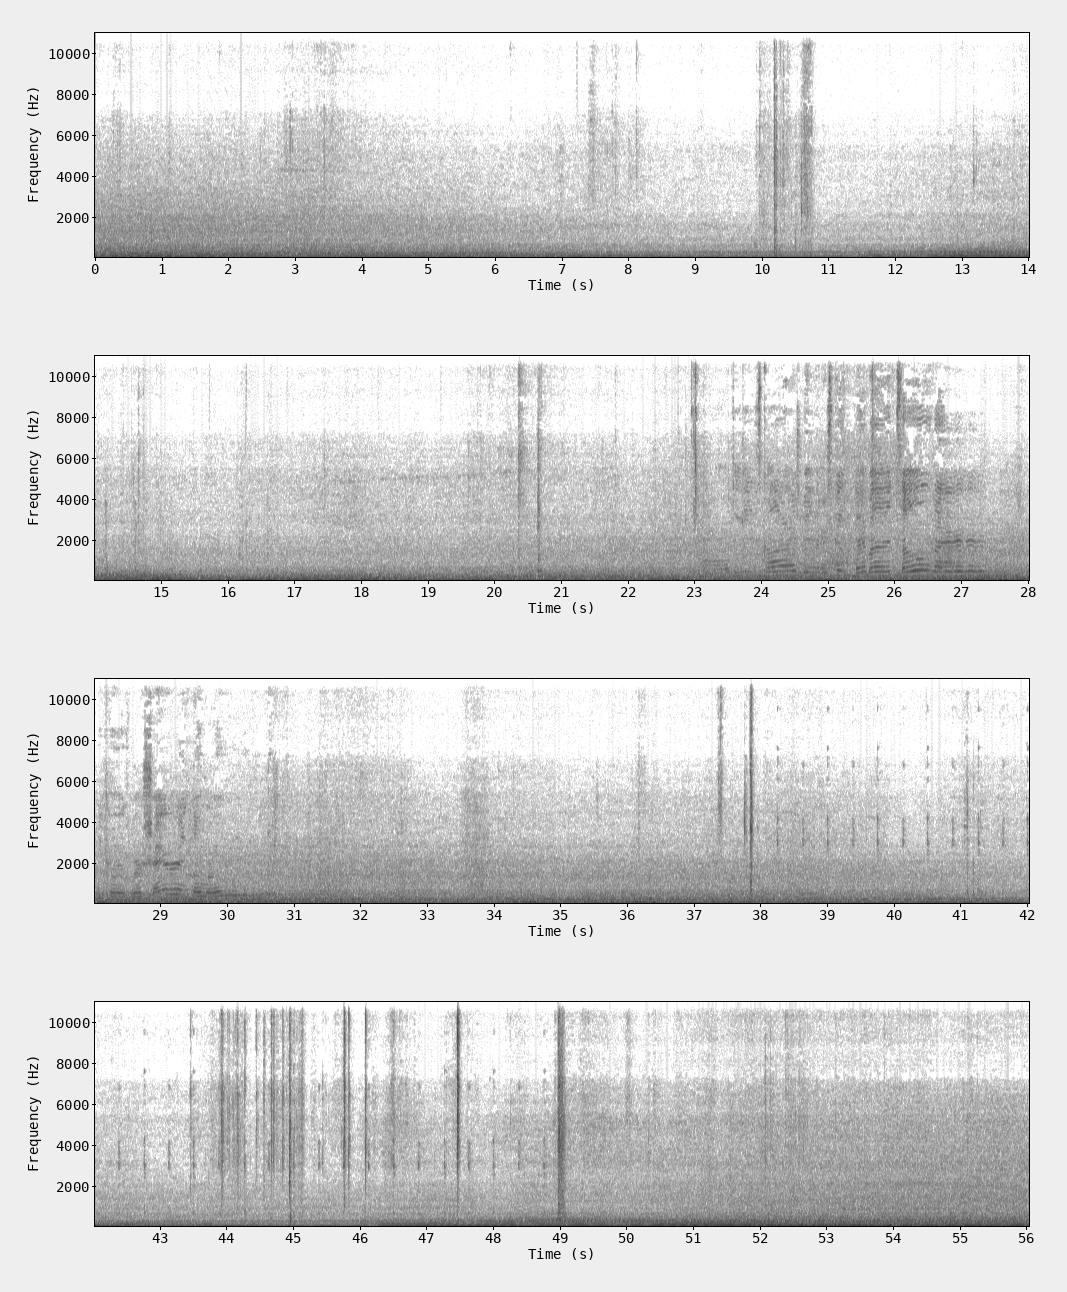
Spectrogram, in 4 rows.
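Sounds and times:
road and engine rumble: 0:00.0 - 0:56.0.

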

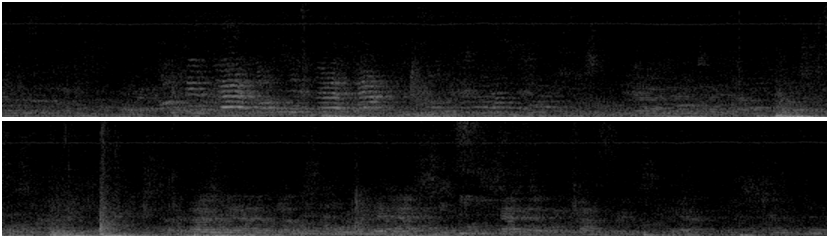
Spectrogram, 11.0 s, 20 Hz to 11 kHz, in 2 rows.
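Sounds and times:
children speaking: 0:00.9 - 0:04.8.

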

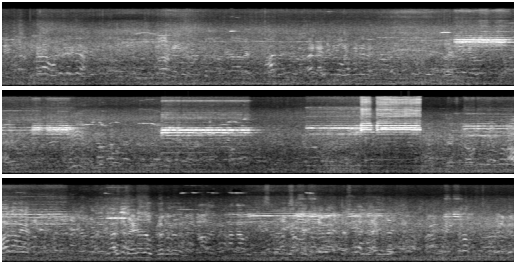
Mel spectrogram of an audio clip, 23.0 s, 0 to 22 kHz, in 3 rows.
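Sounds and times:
men talking over one another: 0:00.0 - 0:13.1, 0:14.0 - 0:23.0
high-pitched vehicle horns honking: 0:10.0 - 0:14.0.

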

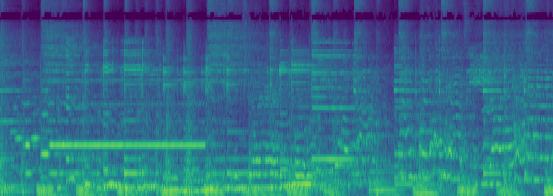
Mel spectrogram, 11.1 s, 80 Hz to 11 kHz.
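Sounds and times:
live band playing pop: 0:00.0 - 0:11.0
electric guitar held high note: 0:00.8 - 0:08.7.

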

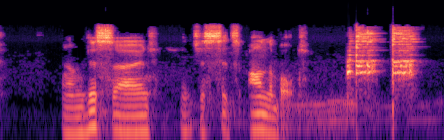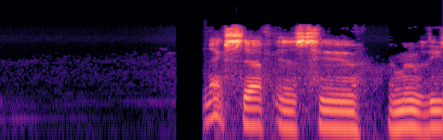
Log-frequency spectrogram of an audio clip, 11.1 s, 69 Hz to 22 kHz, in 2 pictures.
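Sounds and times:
metal bar clinking on concrete: 0:04.4 - 0:05.4.

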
